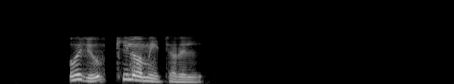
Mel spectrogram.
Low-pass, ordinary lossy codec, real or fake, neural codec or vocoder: 3.6 kHz; AAC, 24 kbps; real; none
